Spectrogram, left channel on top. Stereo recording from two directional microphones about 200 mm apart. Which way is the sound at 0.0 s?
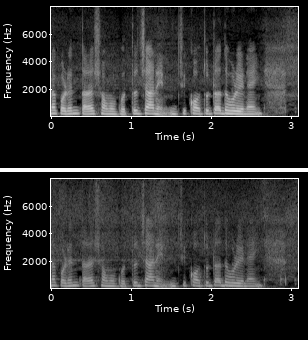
35° left (ahead or behind).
